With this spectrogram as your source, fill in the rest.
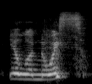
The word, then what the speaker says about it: Illinois: Illinois. Yeah. Where we put letters in, but you're not supposed to pronounce them.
